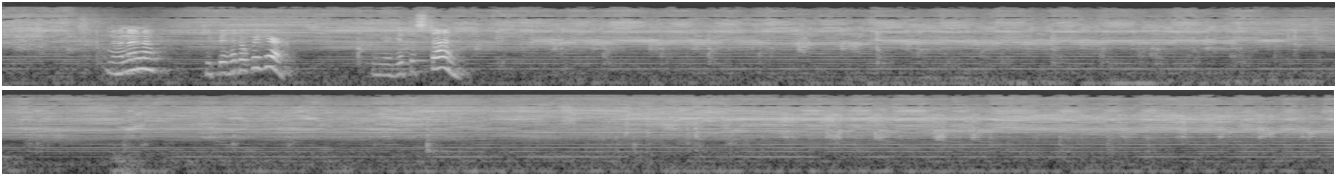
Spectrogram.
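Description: Electric hair clippers buzz steadily up close.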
